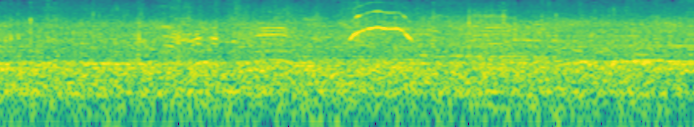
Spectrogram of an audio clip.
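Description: A large crowd murmurs and chatters steadily in an open stadium.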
